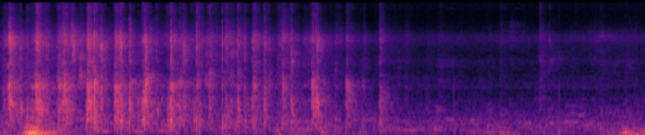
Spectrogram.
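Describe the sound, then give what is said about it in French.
An audience applauds as guests are introduced at an event: dense, lively clapping that gradually thins out and fades after a few seconds. “Est-ce qu'on peut acclamer Yael Motazé?”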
